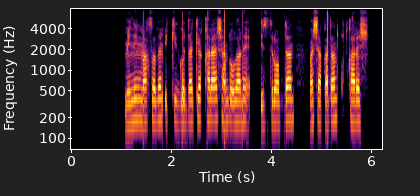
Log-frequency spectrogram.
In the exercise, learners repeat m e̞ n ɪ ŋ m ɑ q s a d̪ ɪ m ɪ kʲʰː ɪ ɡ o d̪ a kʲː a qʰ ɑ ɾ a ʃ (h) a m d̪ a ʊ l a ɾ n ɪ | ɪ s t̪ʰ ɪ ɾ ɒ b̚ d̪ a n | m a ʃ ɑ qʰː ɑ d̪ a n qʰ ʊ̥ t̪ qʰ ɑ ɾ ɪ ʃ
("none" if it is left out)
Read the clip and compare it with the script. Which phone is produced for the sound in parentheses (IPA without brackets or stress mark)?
h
